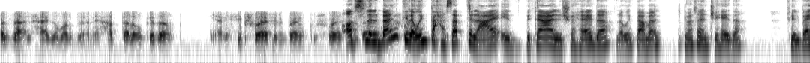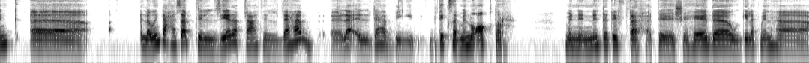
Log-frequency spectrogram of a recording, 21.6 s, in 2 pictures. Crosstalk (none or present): present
